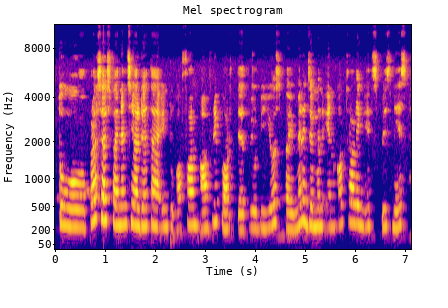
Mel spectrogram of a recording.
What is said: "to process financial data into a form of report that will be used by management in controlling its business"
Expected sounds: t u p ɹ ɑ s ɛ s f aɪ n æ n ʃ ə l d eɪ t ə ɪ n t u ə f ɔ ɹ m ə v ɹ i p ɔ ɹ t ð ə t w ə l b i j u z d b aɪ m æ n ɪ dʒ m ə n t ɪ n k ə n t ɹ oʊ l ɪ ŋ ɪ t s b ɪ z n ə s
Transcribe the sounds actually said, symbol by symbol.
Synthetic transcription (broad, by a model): t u p ɹ ɑ s ɛ s f aɪ n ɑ n s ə l d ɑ t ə ɪ n t u ə f ɔ ɹ m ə f ɹ i p ɔ ɹ t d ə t w ə l b i j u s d b aɪ m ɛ n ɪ dʒ m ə n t ɪ n k ə n t ɹ oʊ l ɪ ŋ ɪ t s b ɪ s n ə s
